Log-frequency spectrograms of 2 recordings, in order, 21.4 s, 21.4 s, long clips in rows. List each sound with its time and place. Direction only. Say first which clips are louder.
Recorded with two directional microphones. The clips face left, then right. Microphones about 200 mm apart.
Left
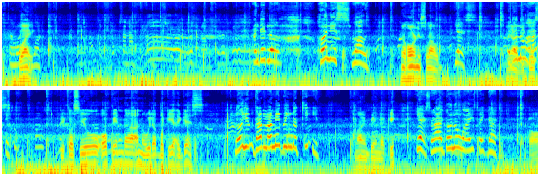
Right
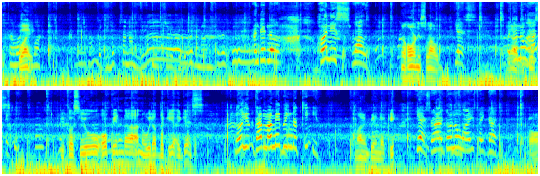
0.3 s speech: left 2 dB; 10° left (ahead or behind)
3.0 s run: right 2 dB; 20° right (ahead or behind)
5.1 s speech: left 2 dB; 25° left (ahead or behind)
8.0 s speech: left 4 dB; 20° left (ahead or behind)
9.0 s a child's voice: left 6 dB; 40° left (ahead or behind)
10.1 s speech: left 5 dB; 20° left (ahead or behind)
15.3 s a child's voice: left 6 dB; 40° left (ahead or behind)
17.6 s speech: left 2 dB; 5° left (ahead or behind)
18.9 s speech: left 4 dB; 45° left (ahead or behind)
20.6 s a sound: left 2 dB; 15° left (ahead or behind)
